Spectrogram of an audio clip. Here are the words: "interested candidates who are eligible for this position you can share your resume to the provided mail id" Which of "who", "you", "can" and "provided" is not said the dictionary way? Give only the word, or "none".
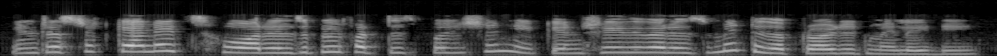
provided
